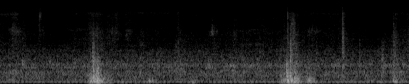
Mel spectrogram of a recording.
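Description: A painting board knocks softly as it is shifted.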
